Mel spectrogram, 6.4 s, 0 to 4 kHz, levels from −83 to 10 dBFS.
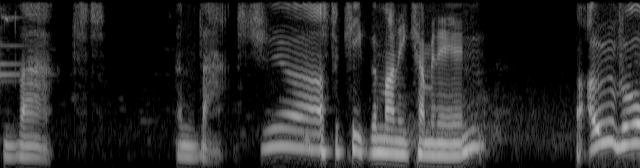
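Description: A noise suppressor built for speech stays active across the whole clip and treats the steady parts of this audio as noise, so level swings of around 15 dB come and go. Held sound sinks and thins while sharper onsets pass, which gives a pumping, uneven feel. The audio also stops at 4 kHz, which fits a narrowband telephone codec such as G.711 mu-law.

The first sound cut by the noise suppressor falls between 0.53 and 0.73 s. There the suppressor mistakes a sustained stretch for noise and pulls it down by up to about 18 dB for a little over a tenth of a second, so the sound briefly ducks and dulls before recovering.

At 0.86 to 0.92 s comes a short concealed packet loss. Some 40 ms of audio never arrived, and the receiver bridged it with 42 ms of sound continued from what came before, then blended back in. It is heard as a quick smear or wobble rather than a clean gap.

The suppressor cuts again from 1.04 to 1.77 s, reaching about 18 dB of reduction for roughly half a second in total. 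The steady or decaying material in that span drops away and its tails are cut short, while any sudden edges survive.

A burst of packet loss follows at 4.56 to 4.64 s, where about 60 ms went missing together. The receiver held on to the last sound for 55 ms and faded it, producing a brief frozen buzz or hiss, and the audio then resumes with that stretch lost.

Last, from 4.87 to 5.81 s, the suppressor presses the sound down by up to about 19 dB over roughly a second. This is the longest dip in the clip, and the sustained content sinks and sounds hollowed out until the level returns.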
